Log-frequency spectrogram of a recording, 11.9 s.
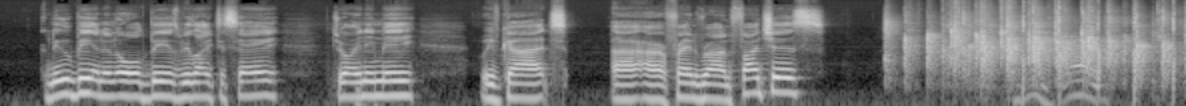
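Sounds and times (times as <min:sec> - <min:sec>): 
speech: 0:00.4 - 0:08.3
small audience clapping: 0:08.8 - 0:11.8.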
